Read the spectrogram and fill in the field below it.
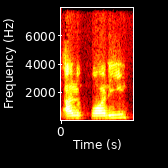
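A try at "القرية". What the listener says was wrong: আল করি বলে র টান দিচ্ছেন, র হারাকাত টান হবে না, কটি টান হবে, আলিফ মাদ্দা। আল করিয়াতু।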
